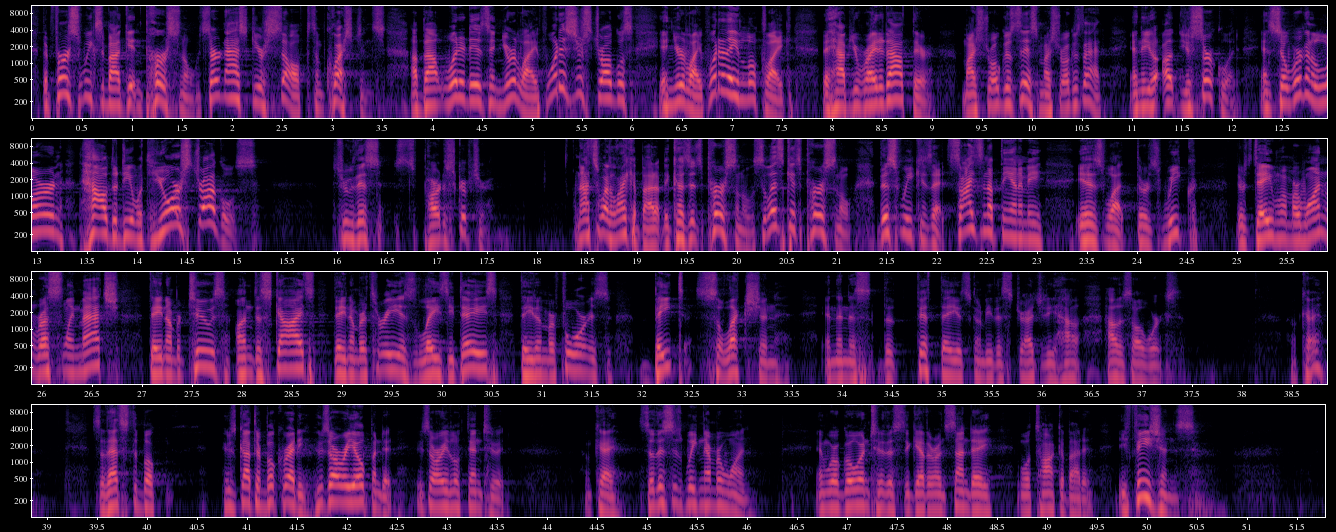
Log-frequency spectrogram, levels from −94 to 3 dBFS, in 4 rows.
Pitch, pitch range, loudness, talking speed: 160 Hz, 140-195 Hz, -37 LUFS, 205 wpm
